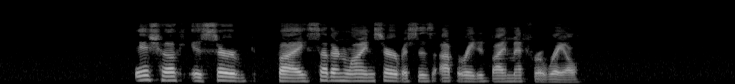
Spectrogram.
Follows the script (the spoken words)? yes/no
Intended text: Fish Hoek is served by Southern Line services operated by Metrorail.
yes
